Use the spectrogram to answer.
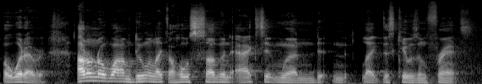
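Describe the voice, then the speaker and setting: A man's voice: fairly low pitch, animated, fairly quick, a bit bright. Chatty enthusiastic male reviewer. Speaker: show reviewer. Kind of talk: casual spoiler review.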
